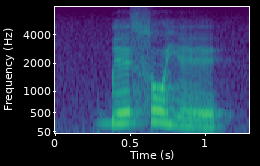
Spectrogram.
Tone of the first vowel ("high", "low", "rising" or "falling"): high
